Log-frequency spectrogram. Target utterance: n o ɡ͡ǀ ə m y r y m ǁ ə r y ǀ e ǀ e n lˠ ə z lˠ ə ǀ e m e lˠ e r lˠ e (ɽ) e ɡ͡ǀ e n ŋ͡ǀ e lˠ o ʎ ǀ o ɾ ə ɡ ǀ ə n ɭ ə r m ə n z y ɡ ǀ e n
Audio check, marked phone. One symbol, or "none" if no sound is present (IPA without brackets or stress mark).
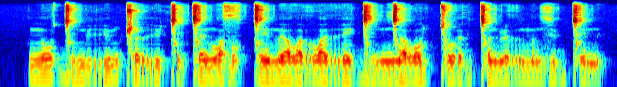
r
